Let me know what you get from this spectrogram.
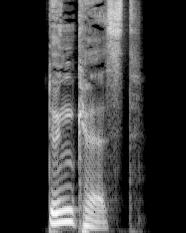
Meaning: second-person singular subjunctive I of dünken
- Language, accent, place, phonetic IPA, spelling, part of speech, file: German, Germany, Berlin, [ˈdʏŋkəst], dünkest, verb, De-dünkest.ogg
